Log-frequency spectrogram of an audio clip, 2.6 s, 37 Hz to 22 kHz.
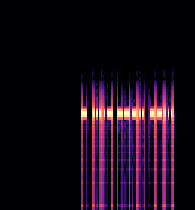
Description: Morse code, heard as a keyed tone, about 50 wpm, 700 Hz. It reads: T487
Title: Numbers - Contest Style - 4-Digit 50wpm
